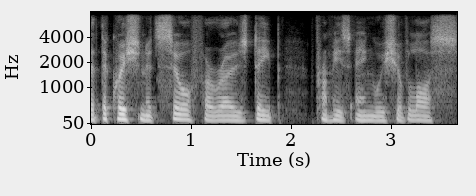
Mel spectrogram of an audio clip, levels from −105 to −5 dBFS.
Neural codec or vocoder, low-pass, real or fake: none; 7.2 kHz; real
